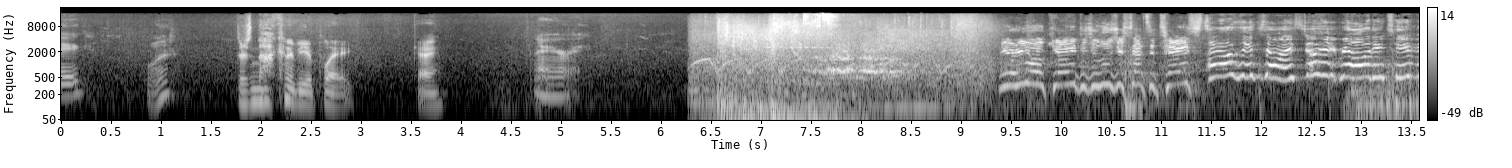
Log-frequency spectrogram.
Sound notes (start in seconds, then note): 6.3 siren wailing; 6.3 explosions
